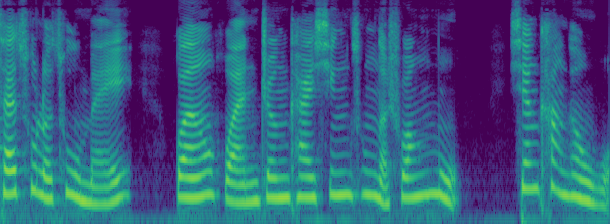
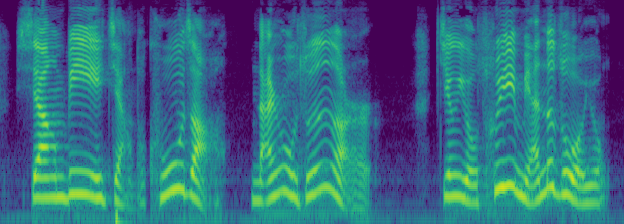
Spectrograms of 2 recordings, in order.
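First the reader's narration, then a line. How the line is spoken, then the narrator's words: Angry, cold. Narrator (Chinese): 华学正含怒冷道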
